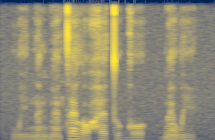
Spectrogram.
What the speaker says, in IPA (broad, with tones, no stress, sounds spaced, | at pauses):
w i˨ n ɛ̃˧ ɡ͡b ɛ̃˧ t ɛ˦ l ɔ˧ h ɛ˧ t u˧ ɡ o˧ | ɡ͡b ɛ̃˦ w i˦˨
